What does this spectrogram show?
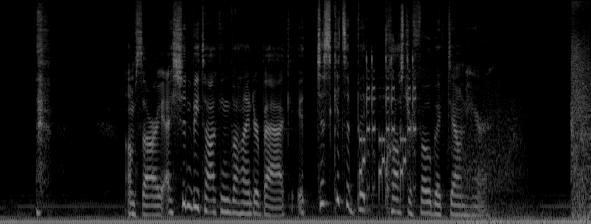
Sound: giggles

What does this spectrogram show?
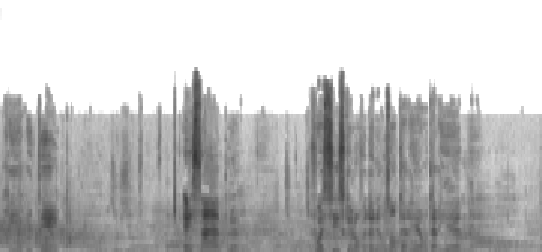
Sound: applause

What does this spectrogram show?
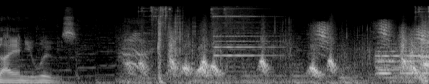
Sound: sounds of combat; bell starts ringing

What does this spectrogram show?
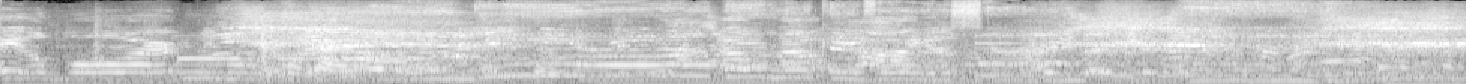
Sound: soft piano music; crying

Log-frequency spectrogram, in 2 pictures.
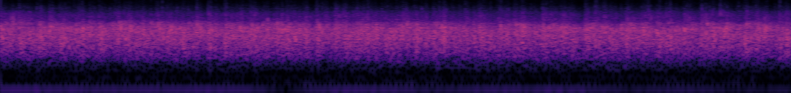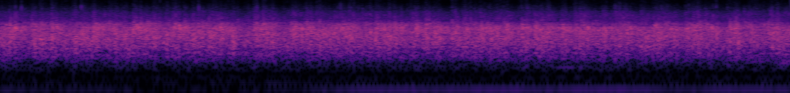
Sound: applause

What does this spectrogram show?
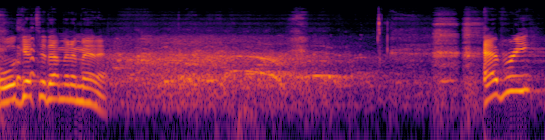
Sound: audience laughing

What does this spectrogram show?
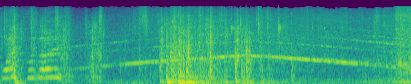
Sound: distant police sirens

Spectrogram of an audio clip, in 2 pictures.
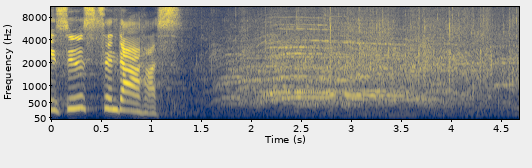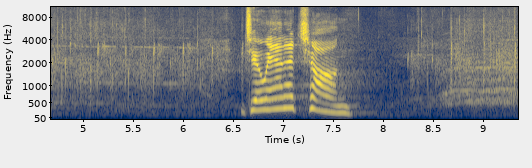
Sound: applause; applause

